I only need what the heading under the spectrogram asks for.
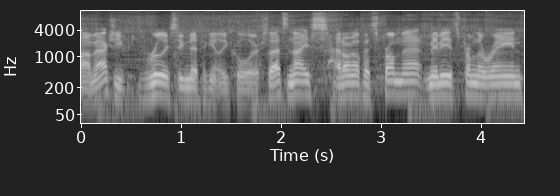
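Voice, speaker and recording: Ordinary pitch variation carries through noticeable background noise. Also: man. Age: 30s. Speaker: homesteading vlogger. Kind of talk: casual vlog talk to camera. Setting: outdoors by a pond. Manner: hesitant, many fillers and restarts.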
